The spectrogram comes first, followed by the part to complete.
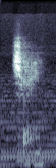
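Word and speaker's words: chyme: हम चाइम, ठीक है, नॉट काइम, इट is pronounced as चाइम।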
